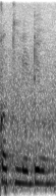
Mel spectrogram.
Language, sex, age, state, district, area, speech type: Goan Konkani, female, 18-30, Goa, Murmgao, urban, spontaneous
